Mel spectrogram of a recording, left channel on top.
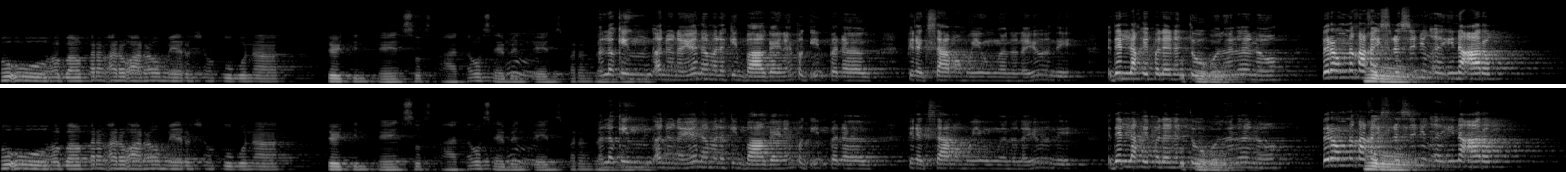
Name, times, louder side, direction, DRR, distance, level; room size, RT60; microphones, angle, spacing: voice 1, 0.0-2.8 3.3-6.2 11.9-12.4 13.6-14.2, equal, 5° left, 5 dB, 0.6 m, -35 dB
voice 2, 5.1-5.4 6.0-10.7 11.1-12.8 13.2-14.9, left 5 dB, 50° left, 8 dB, 1.4 m, -29 dB
21.5 x 14.0 x 9.9 m, 1.4 s
head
